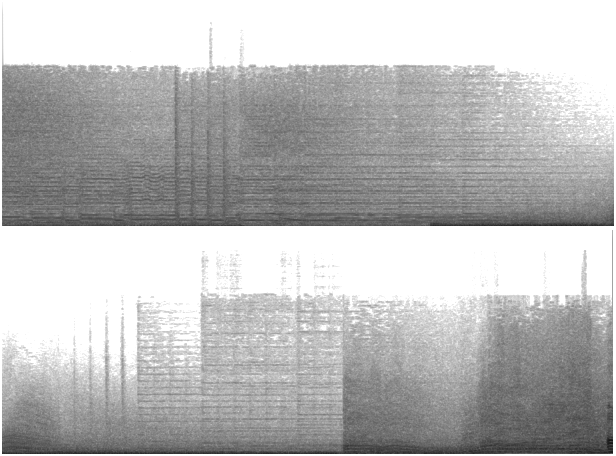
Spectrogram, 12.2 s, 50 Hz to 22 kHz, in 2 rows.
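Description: Race cars revving and pulling away at the start of a game race, including an Alfa Romeo V6, with engine tones climbing through gears, sustained loud rumble and rising whines near the end.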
